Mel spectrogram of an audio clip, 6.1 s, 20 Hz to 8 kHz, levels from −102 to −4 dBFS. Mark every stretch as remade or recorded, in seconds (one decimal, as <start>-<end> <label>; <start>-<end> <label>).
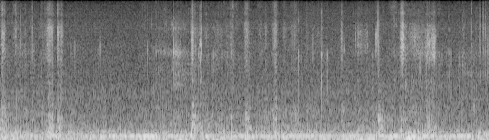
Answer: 0.0-3.6 remade; 3.6-4.8 recorded; 4.8-6.1 remade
